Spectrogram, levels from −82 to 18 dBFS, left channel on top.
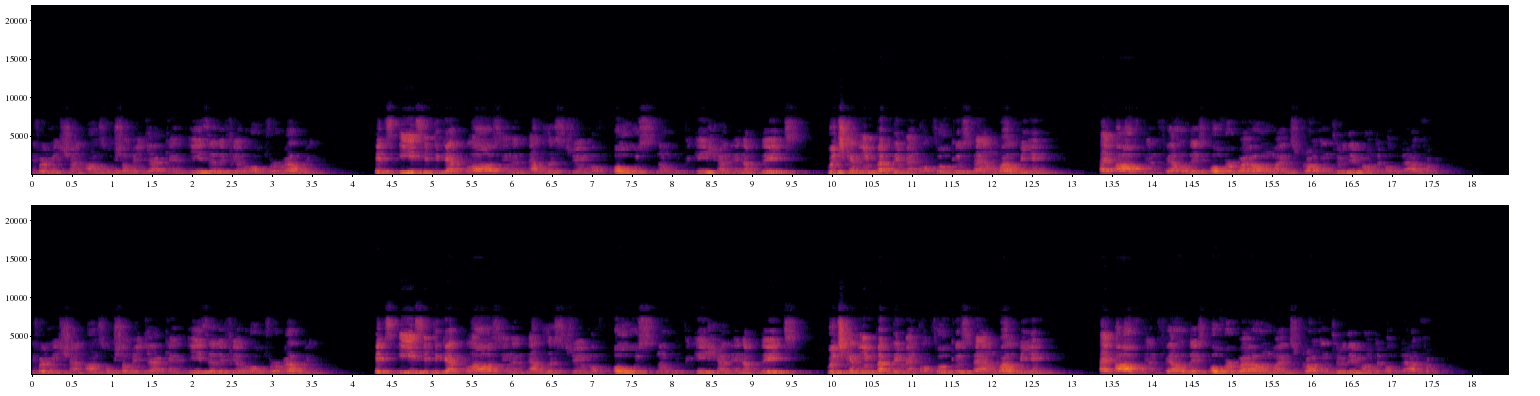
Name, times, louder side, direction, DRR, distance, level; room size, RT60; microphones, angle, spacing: voice 1, 0.0-3.5 4.3-9.5 9.9-12.7 13.3-17.5, right 1 dB, 40° right, -9 dB, 2.5 m, -27 dB
11.5 x 4.8 x 3.5 m, 0.68 s
head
